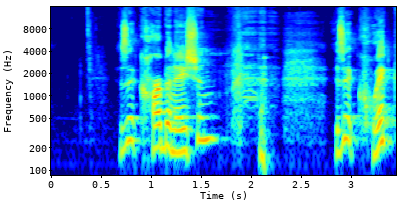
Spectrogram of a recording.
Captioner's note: laughs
